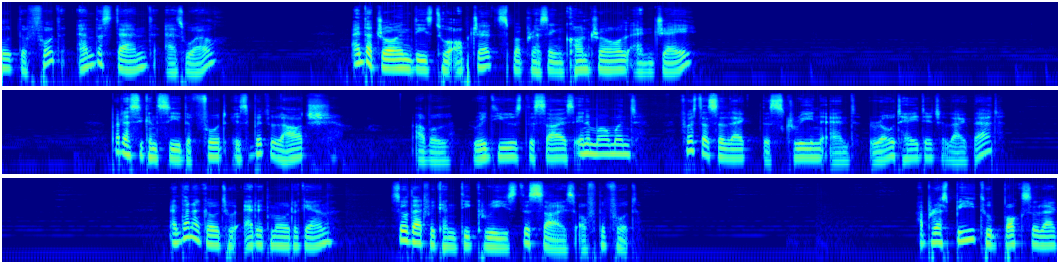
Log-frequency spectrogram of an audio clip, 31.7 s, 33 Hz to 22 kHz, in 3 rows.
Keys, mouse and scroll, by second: 1.4 shift+click, 3.4 ctrl+j, 5.9-10.0 drag, 9.0 Return, 10.0-15.9 middle drag, 12.5 KP_5, 15.9 click, 16.7 r, 18.5 click, 18.7 scroll down 1, 19.0-20.1 middle drag, 20.1 click, 20.6 Tab, 22.1-28.3 middle drag, 23.5 KP_5, 25.9 a, 28.3 click, 29.5 b.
